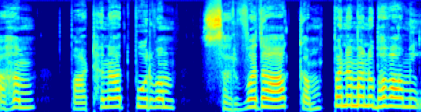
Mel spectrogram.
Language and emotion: Sanskrit, fearful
